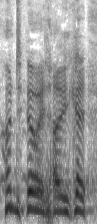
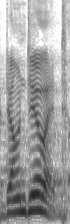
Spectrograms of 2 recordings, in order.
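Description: First: Chuckling warning, a little louder; amused, laughing it off. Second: Said in the usual way. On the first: Real, not acted. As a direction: repeat it through a laugh. Repeat of warning, laugh heard.

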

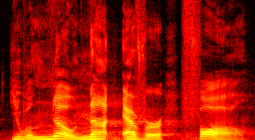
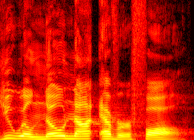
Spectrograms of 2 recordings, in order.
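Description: First: Slow solemn repeat. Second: Louder, every word of "you will know not ever fall" pressed hard; quoting Peter with firm, loud stress; emphatic quote. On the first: Shown as a demonstration. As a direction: let "You will know not ever fall" sink in slowly. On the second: Retold or imitated. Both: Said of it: "Peter's very emphatic".

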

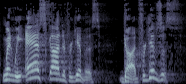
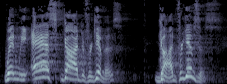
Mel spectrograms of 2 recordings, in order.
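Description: First: Said in the usual way. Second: Slower, weighty repeat of the line; emphatic. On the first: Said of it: "I want you to say to your neighbor". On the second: Shown as a demonstration. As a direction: ask and forgives leaned on slowly. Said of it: "say it with some emphasis".

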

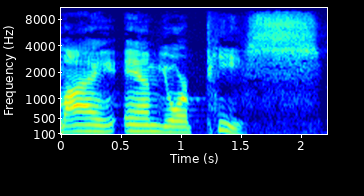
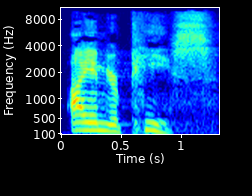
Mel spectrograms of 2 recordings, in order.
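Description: First: I am your peace, drawn out slowly; solemn, slow promise; slow declaration. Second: Said in the usual way. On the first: Shown as a demonstration. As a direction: let each word of I am your peace land slowly. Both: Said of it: "I am your Sar Shalom".

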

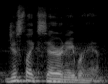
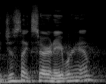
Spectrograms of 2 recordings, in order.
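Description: First: Said in the usual way. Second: "Just like Sarah and Abraham" asked with a rising, doubting tune; incredulous question. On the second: Shown as a demonstration. Preacher questioning Peter's comparison, rising in disbelief.

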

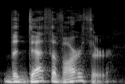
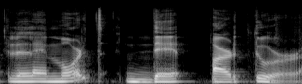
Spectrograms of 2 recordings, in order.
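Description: First: Said in the usual way. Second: Makeshift French accent, slightly raised pitch; French accent, earnestly attempted. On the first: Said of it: "But it's called". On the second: Shown as a demonstration. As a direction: read the title in your best amateur French. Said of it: "that's my best French accent".

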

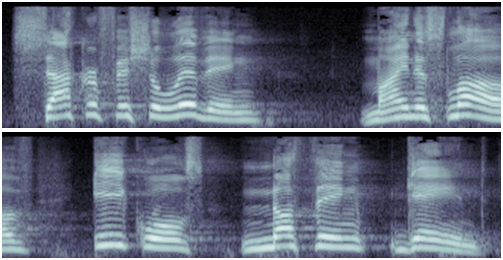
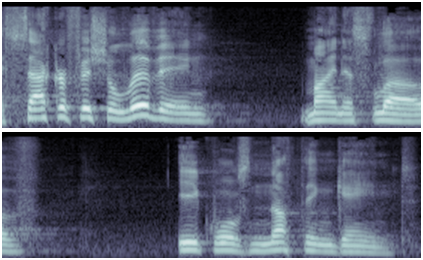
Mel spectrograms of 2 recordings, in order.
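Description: First: "Sacrificial living minus love equals nothing gained" higher, slow, each part set apart; emphatic repetition. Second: Said in the usual way. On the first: Real, not acted. Preacher repeats his equation to the congregation, slow and emphatic.

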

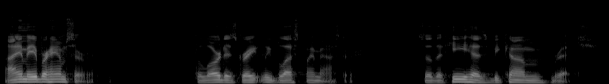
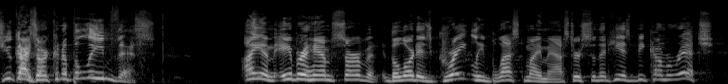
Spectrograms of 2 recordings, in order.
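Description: First: Low, soft and dull, a lifeless recital; flat reading. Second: Excited telling. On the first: Shown as a demonstration. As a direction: read it like a bored list. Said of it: "You think that's how he said it? I don't". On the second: Retold or imitated. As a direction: tell it like you can't hold it in. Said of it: "I gotta think that after everything... he goes".

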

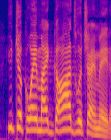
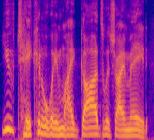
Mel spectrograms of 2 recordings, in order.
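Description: First: Higher, whining complaint about his gods; mocking whiny Micah. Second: Said in the usual way. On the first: Pastor mocking Micah's complaint, higher and whiny. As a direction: poke fun at Micah's self-made gods. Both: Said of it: "Isn't that funny?".

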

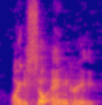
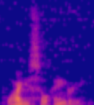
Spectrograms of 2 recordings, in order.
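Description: First: Much higher, much louder demand; shouted confrontation. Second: Said in the usual way. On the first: Acted. Preacher demanding answers of the angry person, shouting. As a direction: yell the question in mock exasperation. Repeats question as acted confrontation.

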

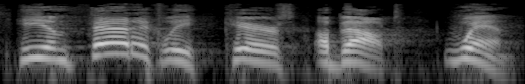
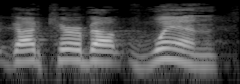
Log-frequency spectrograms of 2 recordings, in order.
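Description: First: Loud, slowed stress on "emphatically" and "when"; emphatic. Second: Said in the usual way. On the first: Shown as a demonstration. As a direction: hammer "emphatically cares about when" word by word.

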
